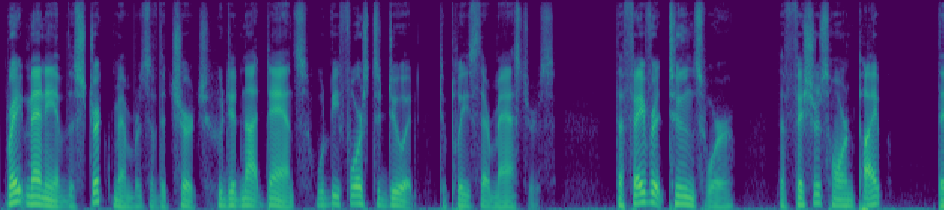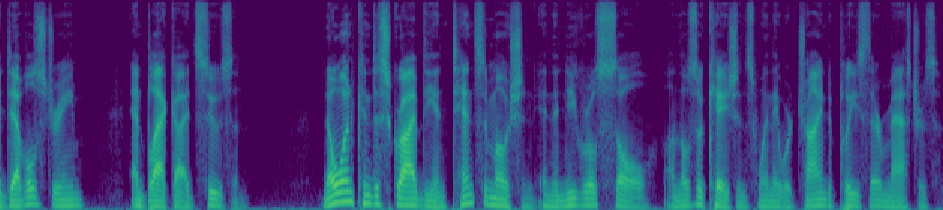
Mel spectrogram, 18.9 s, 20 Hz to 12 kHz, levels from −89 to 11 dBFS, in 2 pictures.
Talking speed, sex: 195 wpm, male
